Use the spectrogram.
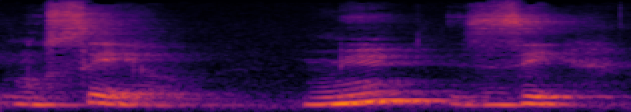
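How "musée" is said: "musée" slowly, the s buzzed as z; careful French "musée" with a z sound; French pronunciation model. Shown as a demonstration. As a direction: model "musée" as mu-zé, syllables apart. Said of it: "la S es como una Z".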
